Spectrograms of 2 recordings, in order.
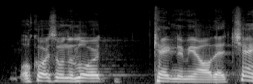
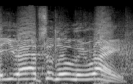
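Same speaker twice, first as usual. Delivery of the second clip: much higher, louder, thrilled; excited shout; 8 semitones higher, 5 dB louder than usual. Retold or imitated. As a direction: shout your agreement. Excited affirmation, laughing.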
